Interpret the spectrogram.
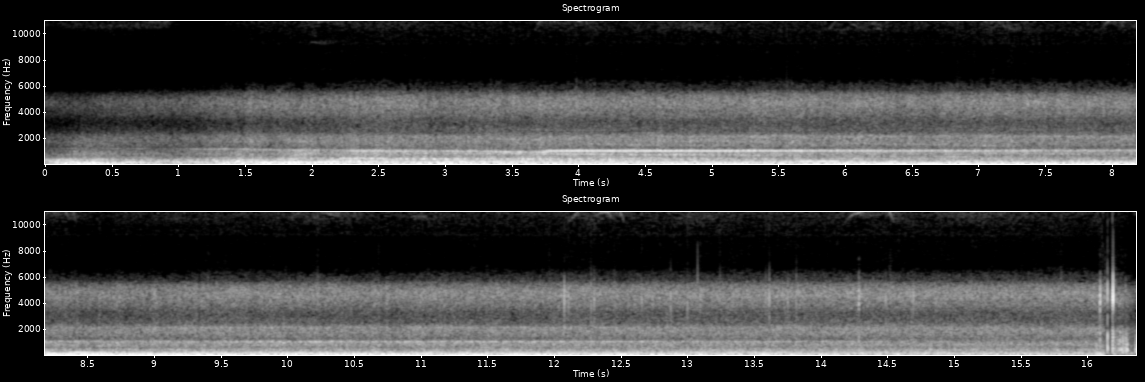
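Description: BART train running on the rails, heard from inside the car: a steady low rumble with a thin whistling tone that slides down in pitch about three seconds in, holds, then fades. The rumble eases off toward the end as the train pulls into a station.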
